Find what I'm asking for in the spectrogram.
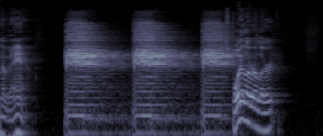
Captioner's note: alarm blares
